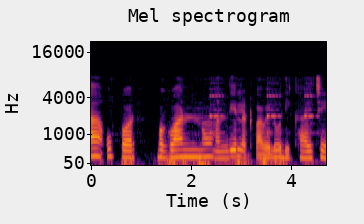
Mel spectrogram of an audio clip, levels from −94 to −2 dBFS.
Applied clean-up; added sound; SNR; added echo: neural mask model RNNoise.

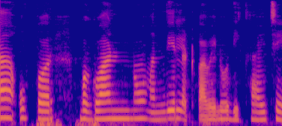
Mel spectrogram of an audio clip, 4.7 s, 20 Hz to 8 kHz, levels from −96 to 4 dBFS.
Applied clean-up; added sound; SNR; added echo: neural mask model DeepFilterNet 3.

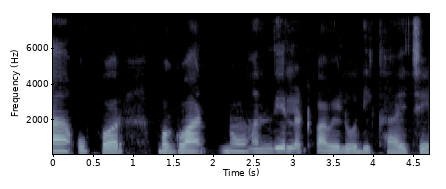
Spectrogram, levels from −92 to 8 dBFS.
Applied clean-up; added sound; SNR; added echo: neural mask model Resemble Enhance denoiser.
